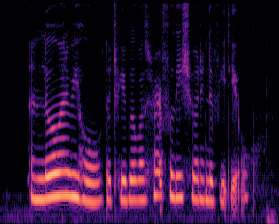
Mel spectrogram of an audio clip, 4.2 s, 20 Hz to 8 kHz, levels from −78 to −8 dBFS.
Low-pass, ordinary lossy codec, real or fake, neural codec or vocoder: none; none; real; none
